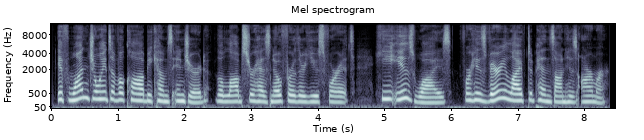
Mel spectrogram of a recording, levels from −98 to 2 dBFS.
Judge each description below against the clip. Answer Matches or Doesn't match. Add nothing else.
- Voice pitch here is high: Matches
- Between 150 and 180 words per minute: Doesn't match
